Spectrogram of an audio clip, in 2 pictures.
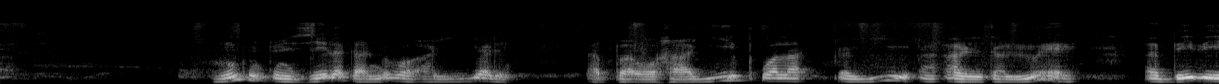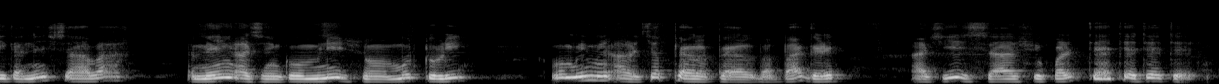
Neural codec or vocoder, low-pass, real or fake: none; 7.2 kHz; real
